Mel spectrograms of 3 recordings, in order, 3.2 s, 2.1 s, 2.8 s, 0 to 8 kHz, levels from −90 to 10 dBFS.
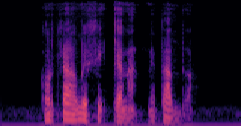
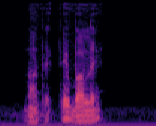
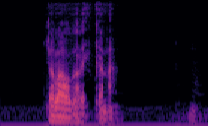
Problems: background sounds at intervals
